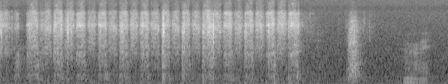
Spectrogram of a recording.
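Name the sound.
sanding wood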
